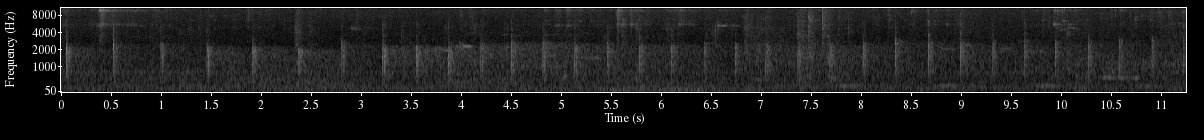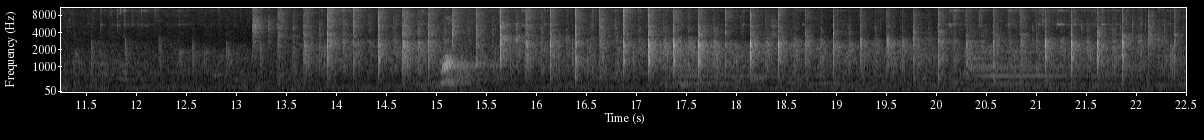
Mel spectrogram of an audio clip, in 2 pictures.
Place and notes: Reuterstrasse: Balcony Recordings of Public Actions - Public Clapping Day 02
Recorded from my balcony on a Sony PCM D100
Deutschland, 22 March 2020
